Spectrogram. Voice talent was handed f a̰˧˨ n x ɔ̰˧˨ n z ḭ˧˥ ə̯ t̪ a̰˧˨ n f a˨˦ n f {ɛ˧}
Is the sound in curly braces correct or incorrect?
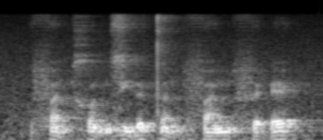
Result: incorrect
